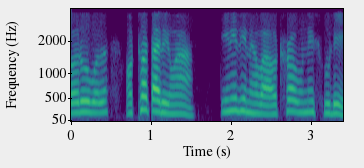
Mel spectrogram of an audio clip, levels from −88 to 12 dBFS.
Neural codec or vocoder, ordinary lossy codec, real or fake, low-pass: none; none; real; 3.6 kHz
